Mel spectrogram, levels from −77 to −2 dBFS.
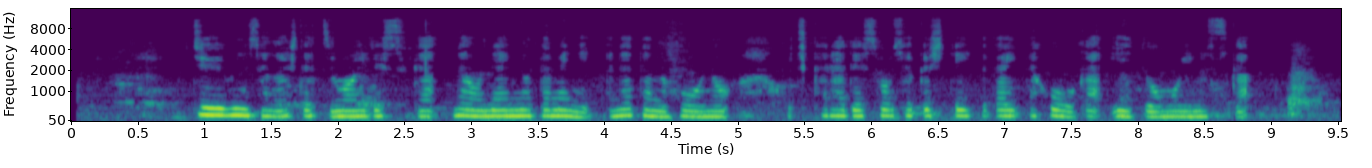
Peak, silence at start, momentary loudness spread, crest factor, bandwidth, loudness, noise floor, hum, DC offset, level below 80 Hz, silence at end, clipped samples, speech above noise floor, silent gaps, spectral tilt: -4 dBFS; 0.35 s; 16 LU; 16 dB; 11 kHz; -21 LUFS; -46 dBFS; none; under 0.1%; -52 dBFS; 0.15 s; under 0.1%; 26 dB; none; -8.5 dB/octave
